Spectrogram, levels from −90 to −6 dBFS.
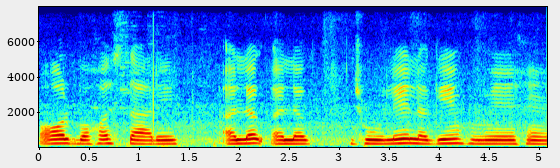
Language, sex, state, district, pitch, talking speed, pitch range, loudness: Hindi, female, Uttar Pradesh, Lucknow, 215 Hz, 105 wpm, 210-230 Hz, -14 LUFS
